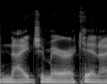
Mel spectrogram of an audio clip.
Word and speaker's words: Naijamerican: Um, I've I've seen her refer to herself as a Naijamerican. I assume is how that is pronounced. Um, yep, that's how is, she said it.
